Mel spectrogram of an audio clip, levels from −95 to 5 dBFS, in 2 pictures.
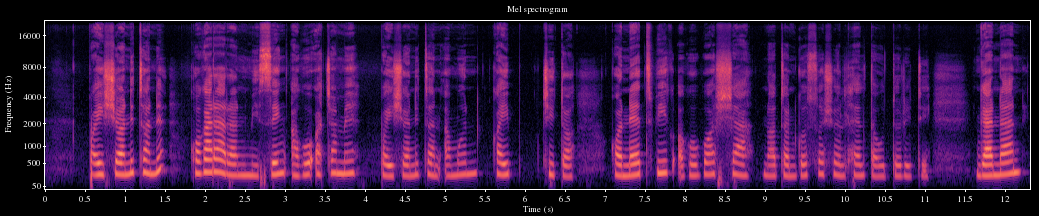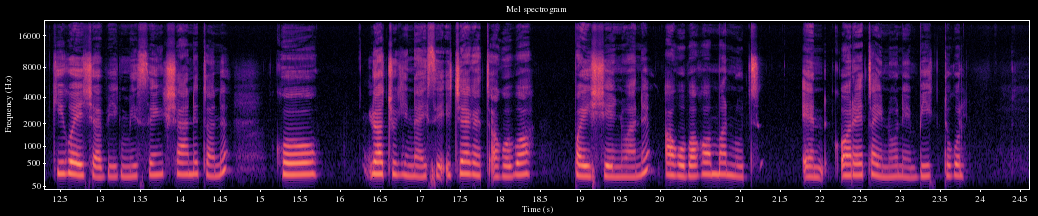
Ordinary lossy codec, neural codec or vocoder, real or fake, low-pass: none; none; real; none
